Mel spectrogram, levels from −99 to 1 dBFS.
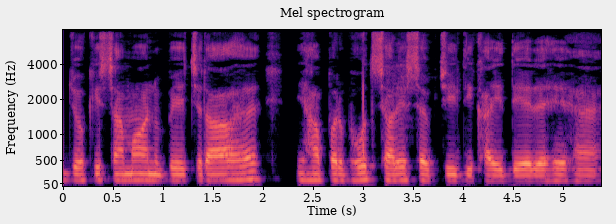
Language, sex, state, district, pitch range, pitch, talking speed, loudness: Hindi, male, Bihar, Bhagalpur, 110-125 Hz, 120 Hz, 165 wpm, -26 LUFS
